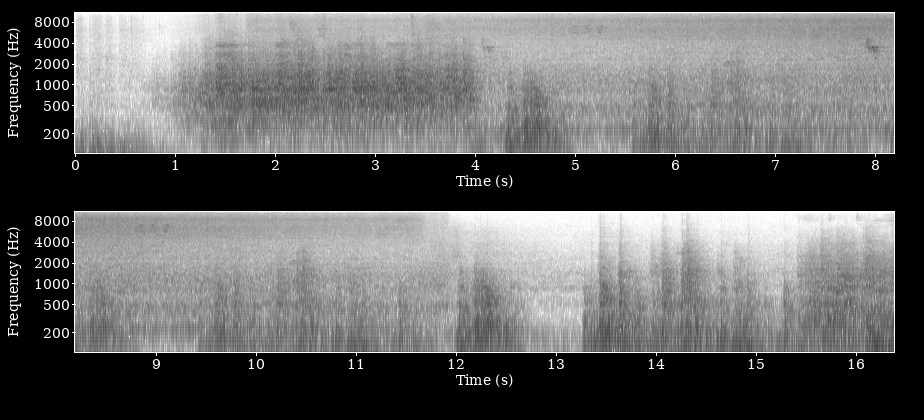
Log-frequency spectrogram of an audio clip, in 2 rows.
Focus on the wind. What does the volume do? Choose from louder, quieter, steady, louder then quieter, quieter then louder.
quieter then louder.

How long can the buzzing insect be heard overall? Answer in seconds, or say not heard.
10 s.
